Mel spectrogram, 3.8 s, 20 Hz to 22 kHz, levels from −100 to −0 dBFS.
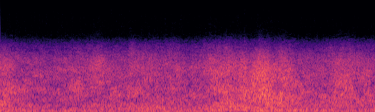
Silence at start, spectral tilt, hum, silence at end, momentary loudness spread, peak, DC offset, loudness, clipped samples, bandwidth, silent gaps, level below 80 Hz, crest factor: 0 s; -8 dB/octave; none; 0 s; 9 LU; -14 dBFS; under 0.1%; -33 LUFS; under 0.1%; 6.6 kHz; none; -44 dBFS; 20 dB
